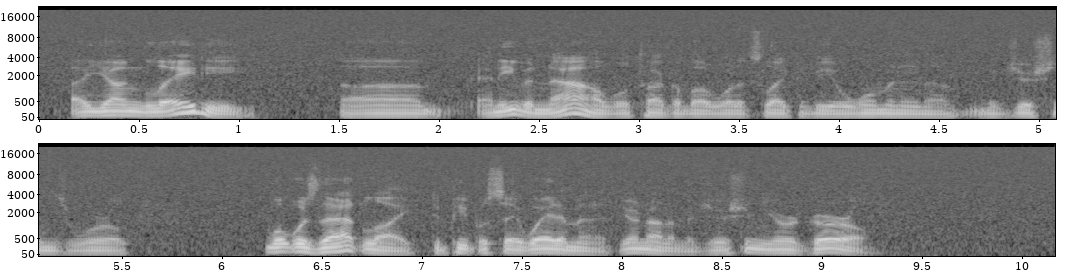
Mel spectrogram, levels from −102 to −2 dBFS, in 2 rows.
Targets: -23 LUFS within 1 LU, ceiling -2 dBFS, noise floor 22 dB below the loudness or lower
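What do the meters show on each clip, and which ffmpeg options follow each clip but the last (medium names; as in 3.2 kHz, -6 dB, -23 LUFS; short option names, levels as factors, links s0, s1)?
noise floor -41 dBFS; noise floor target -49 dBFS; loudness -26.5 LUFS; peak level -9.5 dBFS; loudness target -23.0 LUFS
-> -af "afftdn=nr=8:nf=-41"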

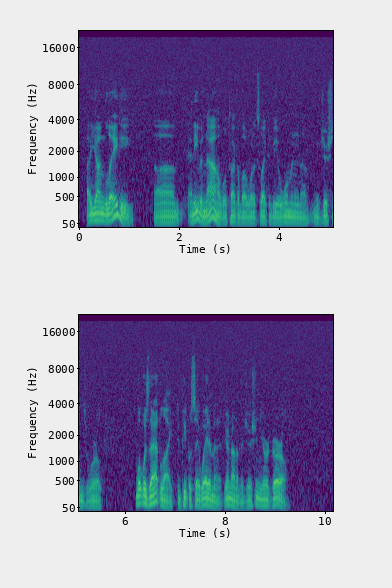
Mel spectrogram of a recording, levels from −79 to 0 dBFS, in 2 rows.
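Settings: noise floor -49 dBFS; loudness -27.0 LUFS; peak level -9.5 dBFS; loudness target -23.0 LUFS
-> -af "volume=1.58"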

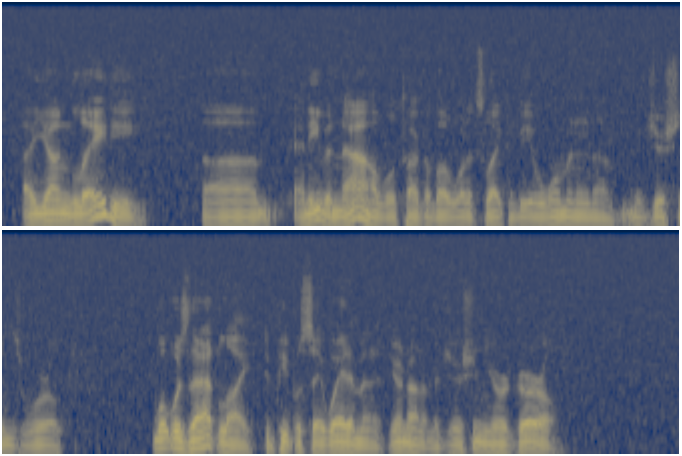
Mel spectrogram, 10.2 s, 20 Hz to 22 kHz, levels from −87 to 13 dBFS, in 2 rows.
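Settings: loudness -23.0 LUFS; peak level -5.5 dBFS; noise floor -45 dBFS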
